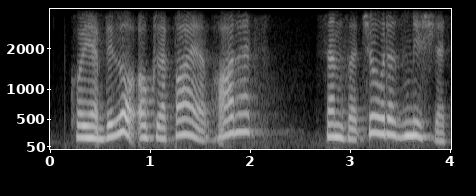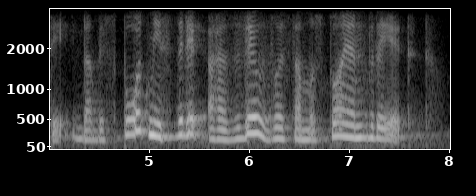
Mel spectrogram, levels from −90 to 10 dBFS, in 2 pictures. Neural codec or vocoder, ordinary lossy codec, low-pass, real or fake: codec, 16 kHz, 0.5 kbps, FunCodec, trained on LibriTTS, 25 frames a second; Opus, 16 kbps; 3.6 kHz; fake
